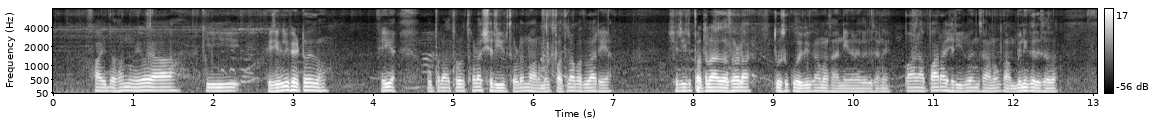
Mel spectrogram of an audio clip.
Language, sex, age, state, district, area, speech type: Dogri, male, 18-30, Jammu and Kashmir, Kathua, rural, spontaneous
